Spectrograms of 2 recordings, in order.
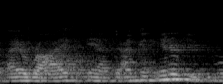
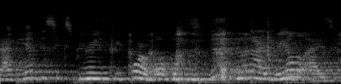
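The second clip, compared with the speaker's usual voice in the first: laughing; 7 semitones higher, 6 dB louder than usual. Real, not acted. Laughing realization of deja vu.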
